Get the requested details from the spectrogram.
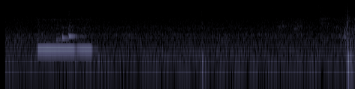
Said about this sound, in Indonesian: jadi kita coba telepon mereka langsung ya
